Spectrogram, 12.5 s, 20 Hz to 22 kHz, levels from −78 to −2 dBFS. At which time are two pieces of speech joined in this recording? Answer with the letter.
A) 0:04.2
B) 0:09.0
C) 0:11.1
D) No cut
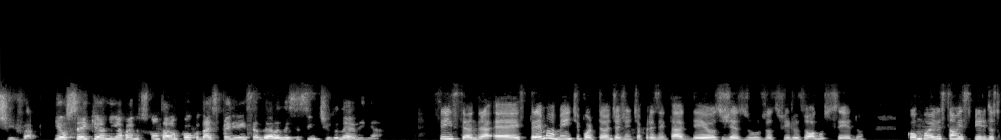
D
